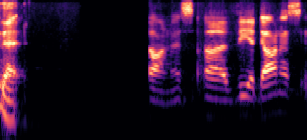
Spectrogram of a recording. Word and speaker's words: Adonis: Adonis.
